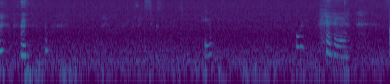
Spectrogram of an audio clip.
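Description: A young girl laughs.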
